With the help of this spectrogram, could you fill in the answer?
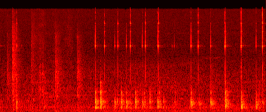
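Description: A small clear glass jar filled with white wax, holding a lit candle and standing on a wooden table, is tapped and scratched with short painted fingernails. Quick, dry clicks and taps with a brief glassy ring mix with soft scraping, some taps carrying a bright high tick above a low-mid body.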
